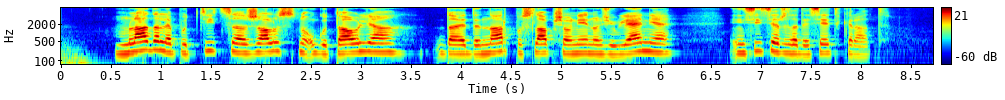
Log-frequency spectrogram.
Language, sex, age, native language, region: Slovenian, female, 18-29, Slovenian, Pomurje region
